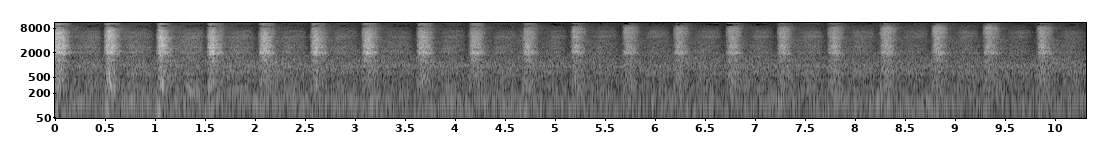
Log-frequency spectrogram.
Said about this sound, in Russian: И начинаем цикл капалабхати, агнисар крия. Сейчас активно работаем, по 20 раз дышим.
